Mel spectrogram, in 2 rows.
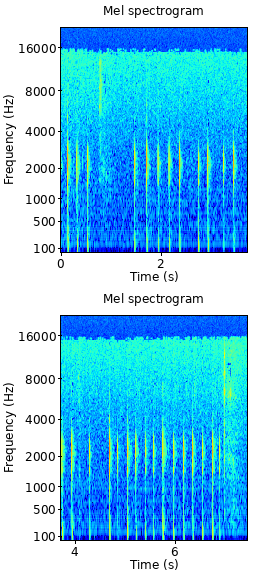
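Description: A fine-tip pen is stroked and hatched across a flat solid acrylic (plexiglass) sheet bearing an ink drawing of a raven. About 29 short, dry, bright ticks sound out in quick, fairly even succession, with a brief pause after the first three. A steady low hum runs underneath.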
